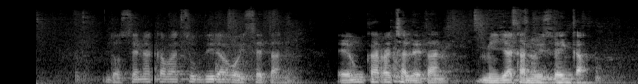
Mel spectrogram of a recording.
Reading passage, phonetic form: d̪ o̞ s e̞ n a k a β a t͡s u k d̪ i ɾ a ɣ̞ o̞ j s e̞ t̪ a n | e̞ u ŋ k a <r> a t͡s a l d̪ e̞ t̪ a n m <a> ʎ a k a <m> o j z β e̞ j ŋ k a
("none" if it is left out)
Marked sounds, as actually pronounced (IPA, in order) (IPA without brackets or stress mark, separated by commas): r, i, n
